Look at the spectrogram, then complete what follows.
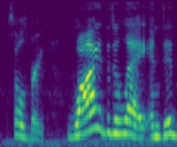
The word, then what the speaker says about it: Salisbury: ill ribeyes I says it's pronounced Solsbury Salisbury thank you thank you Solsbury why the delay and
